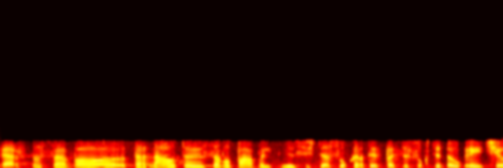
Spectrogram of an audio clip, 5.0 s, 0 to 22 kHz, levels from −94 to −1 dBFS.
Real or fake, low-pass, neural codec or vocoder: real; 3.6 kHz; none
